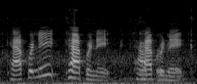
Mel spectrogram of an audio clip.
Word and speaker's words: Kaepernick: How do you say his last name? Colin Kaepernick. Kaepernick? Kaepernick.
